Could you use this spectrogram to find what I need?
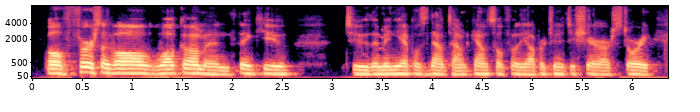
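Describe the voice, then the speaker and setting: A somewhat breathy, dark, mellow tone at a fairly quick pace, with fairly even intonation. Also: man, medium pitch for a man. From Puerto Rico. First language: Spanish. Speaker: nonprofit executive. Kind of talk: panel discussion.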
